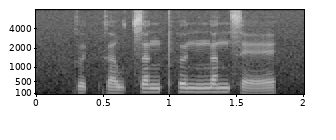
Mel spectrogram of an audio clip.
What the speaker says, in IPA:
k ɵ˨ t̚ k ɐ˨ w t͡s ɐ˥ ŋ pʰ ɵ˥ n ŋ ɐ˥ n s ɛː˨˧

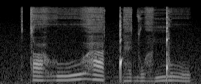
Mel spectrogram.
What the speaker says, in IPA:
tˤ u ɦ uː ɦ a ɡ͡ǃ ɛ d w ə̤ ŋ͡ǃ u

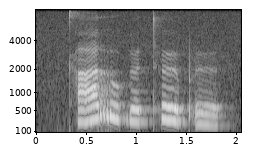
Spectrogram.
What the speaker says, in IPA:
kʰ a r u ɠ ø tʰ ø pʼ ʏ

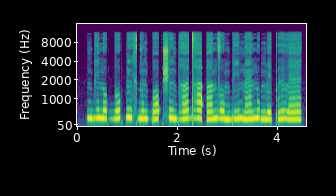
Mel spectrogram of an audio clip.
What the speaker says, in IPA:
m b i n o ɡ͡b o k͡p ĩ x d ũ ɡ͡b ɔ ʔ ʃ ĩ bʱ ɐ dʱ a ʔ ɐ n z o m b i m ɛ̃ n u ŋ͡m e pʼ ɨ l ɛ

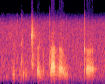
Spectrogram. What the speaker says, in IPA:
ç œ ç d i r ǁʰ œ j ɔ̰ d a z ɐ u̯ | kʼ ɐ

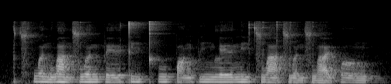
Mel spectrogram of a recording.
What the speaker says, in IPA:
t͡sʰ w ə˥˨ n w a˥˨ n s w ə˦ n p e˨˦ ɪ̯ t̪ i˥˨ kʰ u˦ p ɑ˨˦ ŋ p i˦ ŋ l e˦ ɪ̯ n̪ i˥˨ t͡s w ä˥˨ t͡s w ə˨˦ n s w a̰˨˩ ɪ̯ p ɤ˥˨ ŋ

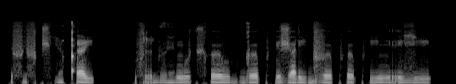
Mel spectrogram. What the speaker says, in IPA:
f e̤ f t͡ʃʰ i̤ qʼ i | f r ṳ ð ɛ̤ ŋ u t͡ʃʰ ɵ β ṳ ɡ ɵ pʰ ɪ ʒ ɐ ɾ i ɡ v ɵ pʰ ɵ pʰ i ŋ r i ɣ i

